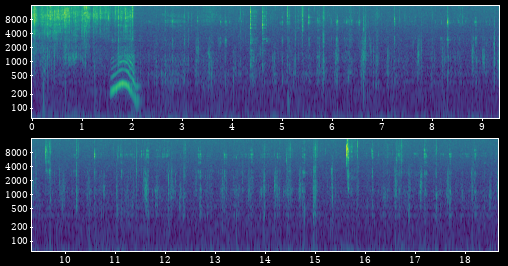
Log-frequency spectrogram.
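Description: Close-miked chewing and crunching of kimchi fried rice wrapped in dried seaweed, with many small sharp clicks of a metal spoon against a steel pan between bites. About two seconds in there is a short hummed "mm" that rises and falls.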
